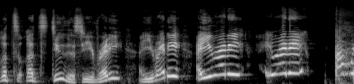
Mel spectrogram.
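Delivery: very high hype voice, rising and swooping. A host demonstrating the voice he uses when it's showtime, raised-pitch hype voice. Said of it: "I bring up the octave and I say".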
